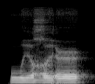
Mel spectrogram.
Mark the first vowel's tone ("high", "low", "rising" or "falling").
low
